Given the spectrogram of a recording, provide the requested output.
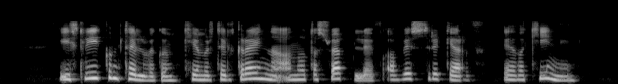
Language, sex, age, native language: Icelandic, female, 30-39, Icelandic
